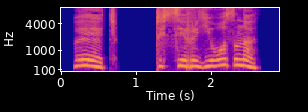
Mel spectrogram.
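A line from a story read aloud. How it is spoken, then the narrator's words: Hiss. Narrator (Russian): прошипела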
